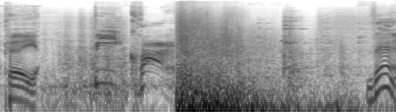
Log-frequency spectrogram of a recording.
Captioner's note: explosion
